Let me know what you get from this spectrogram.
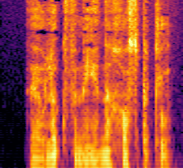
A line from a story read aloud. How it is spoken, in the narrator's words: he added timidly to Volant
